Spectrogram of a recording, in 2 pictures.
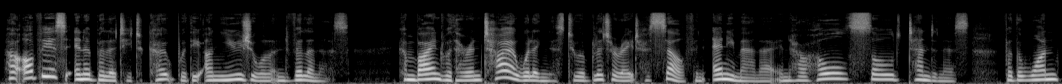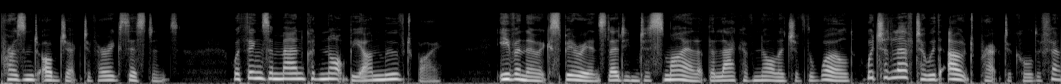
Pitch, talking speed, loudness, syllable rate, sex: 205 Hz, 185 wpm, -19 LUFS, 5.8 syllables/s, female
